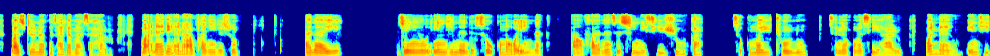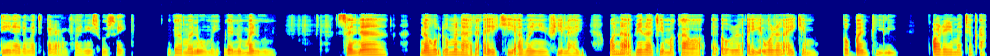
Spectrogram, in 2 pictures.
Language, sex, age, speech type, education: Hausa, female, 46-60, spontaneous, tertiary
